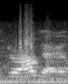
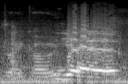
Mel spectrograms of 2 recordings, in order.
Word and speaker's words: Draco: It's almost like you said Drago, like from How to Train Your Dragon. Yeah, same here. No, it's I think it's along that same lines though. Martin pronounces things a little bit differently sometimes. So I believe it's like Draco Malfoy, Draco. Yeah.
